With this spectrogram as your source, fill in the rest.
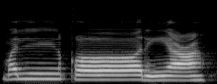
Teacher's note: را کو باریک پڑھا، الف اور قاف اور الف دونوں موٹے پڑے جائیں گے ، را باریک ہوگا کیونکہ را کے نیچے زیر ہے، تو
